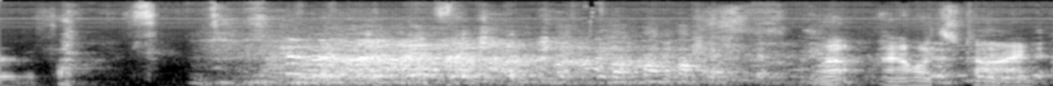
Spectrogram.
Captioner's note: audience laughs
